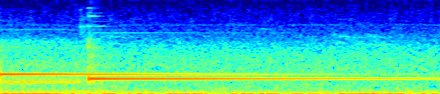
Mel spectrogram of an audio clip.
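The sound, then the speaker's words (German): A doorbell chimes at a house door on a cold evening around sunset: a two-note ding-dong, higher then lower, with the second tone ringing on and slowly fading, heard alone. “Ich klingel mal.”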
